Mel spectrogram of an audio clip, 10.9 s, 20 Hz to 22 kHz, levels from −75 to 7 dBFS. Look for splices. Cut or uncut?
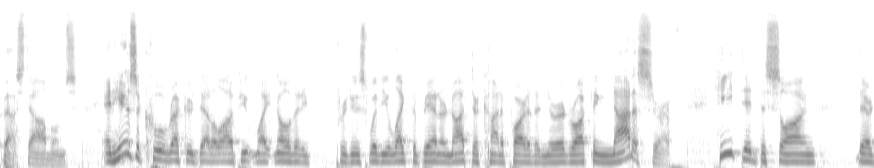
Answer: uncut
